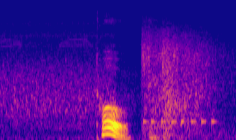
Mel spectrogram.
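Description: A splash sounds as a boy jumps into water.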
